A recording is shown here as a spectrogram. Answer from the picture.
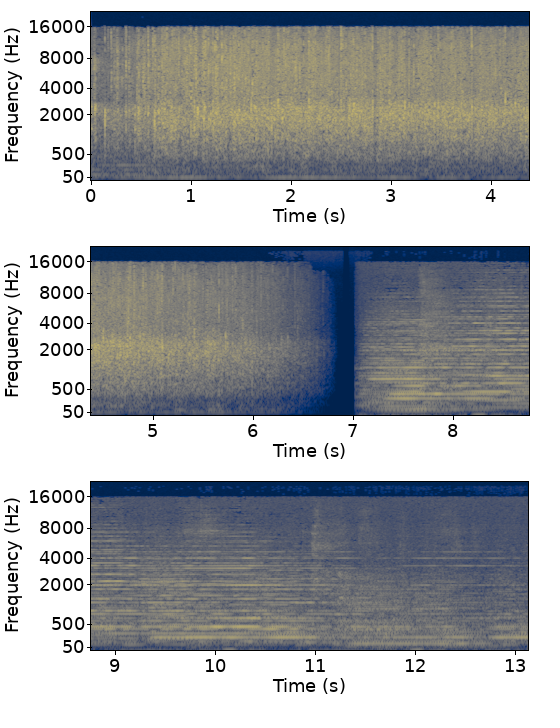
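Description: A large audience claps loudly and steadily for several seconds, the applause fading out into a brief silence before instrumental music begins.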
